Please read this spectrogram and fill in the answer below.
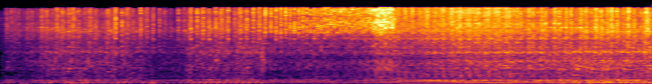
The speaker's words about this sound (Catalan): No, això és un tractor. Un tractor.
